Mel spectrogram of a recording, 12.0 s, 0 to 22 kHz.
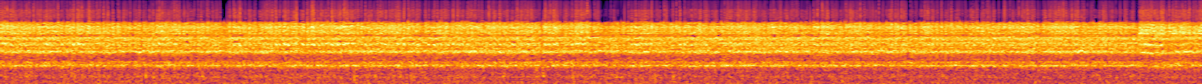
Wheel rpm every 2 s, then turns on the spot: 240, 230, 230, 230, 240, 230.
none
